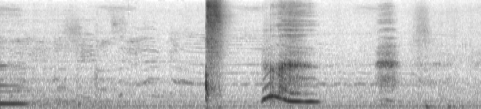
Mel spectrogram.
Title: 【猫がくしゃみした後】 Gesture after the cat has been sneezing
